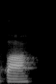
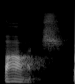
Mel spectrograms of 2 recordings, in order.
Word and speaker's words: Bach: And technically, I know we all call it Bach, but it's, yeah. – it's apparently pronounced botch.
